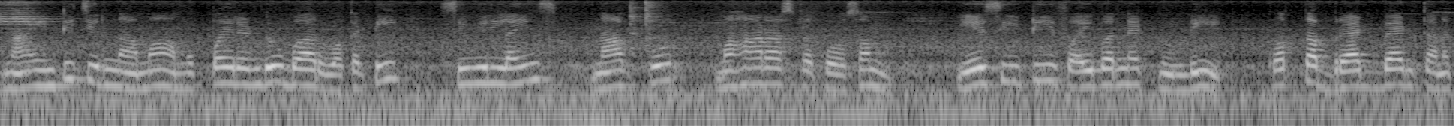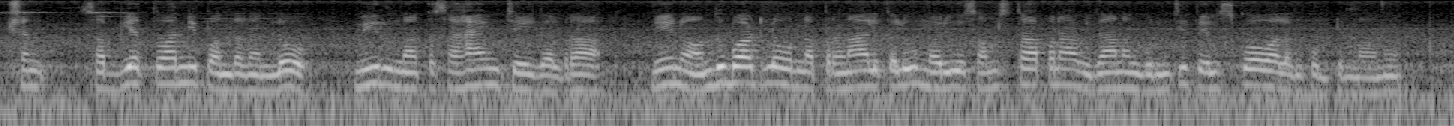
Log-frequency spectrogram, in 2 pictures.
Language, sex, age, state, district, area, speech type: Telugu, female, 60+, Andhra Pradesh, Nellore, urban, read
